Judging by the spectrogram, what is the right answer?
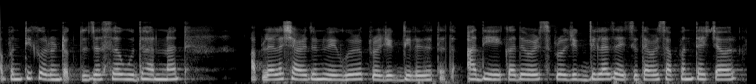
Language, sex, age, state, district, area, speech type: Marathi, female, 18-30, Maharashtra, Kolhapur, rural, spontaneous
